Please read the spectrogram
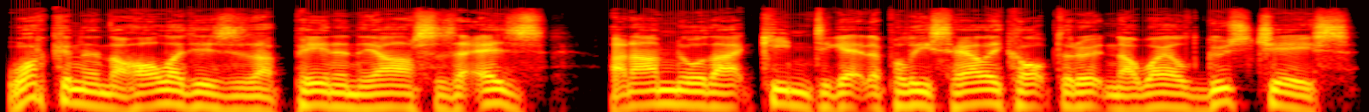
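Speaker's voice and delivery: put-on grumbling in a Glasgow accent. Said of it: "in his heavy Glasgow accent".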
